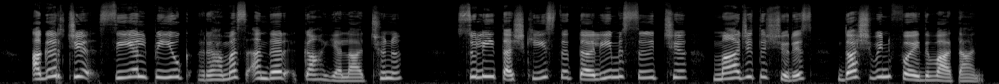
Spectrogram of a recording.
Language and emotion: Kashmiri, neutral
